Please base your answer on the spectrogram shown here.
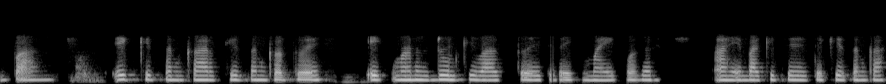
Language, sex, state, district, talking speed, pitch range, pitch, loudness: Marathi, female, Maharashtra, Dhule, 115 wpm, 200-210 Hz, 205 Hz, -23 LUFS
